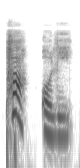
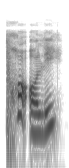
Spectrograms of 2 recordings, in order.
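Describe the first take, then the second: First: The first vowel sounds like 'a'. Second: The first vowel sounds like 'o'. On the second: It follows modern Hebrew grammar. "according to modern grammar, you would read"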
